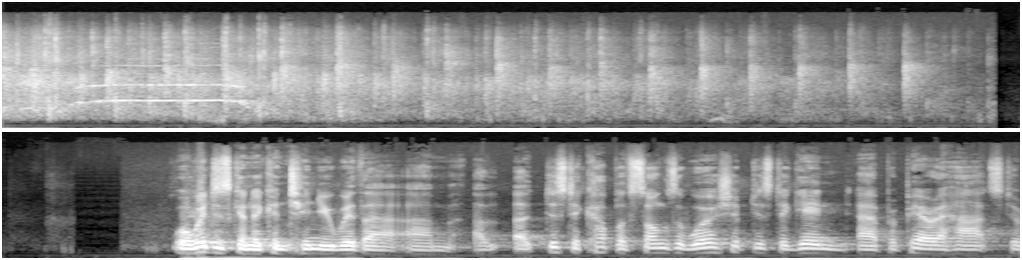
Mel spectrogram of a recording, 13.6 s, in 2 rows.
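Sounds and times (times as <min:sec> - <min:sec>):
audience applause: 0:00.0 - 0:06.6
speech: 0:08.0 - 0:13.5.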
